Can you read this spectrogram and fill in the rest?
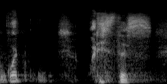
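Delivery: lightly voiced puzzled diner, hushed; soft, mock-bewildered aside; baffled under-breath query.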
